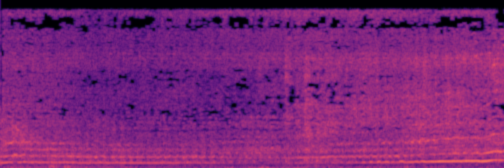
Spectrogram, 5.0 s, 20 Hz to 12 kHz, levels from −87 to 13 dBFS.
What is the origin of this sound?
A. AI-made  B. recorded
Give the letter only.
A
